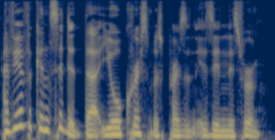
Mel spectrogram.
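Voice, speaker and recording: A man's voice: mid-range voice, wildly swooping pitch, quick pace, a little mellow, no room sound. Man chatting, close dry sound. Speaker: podcast co-host. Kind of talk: casual chat.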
